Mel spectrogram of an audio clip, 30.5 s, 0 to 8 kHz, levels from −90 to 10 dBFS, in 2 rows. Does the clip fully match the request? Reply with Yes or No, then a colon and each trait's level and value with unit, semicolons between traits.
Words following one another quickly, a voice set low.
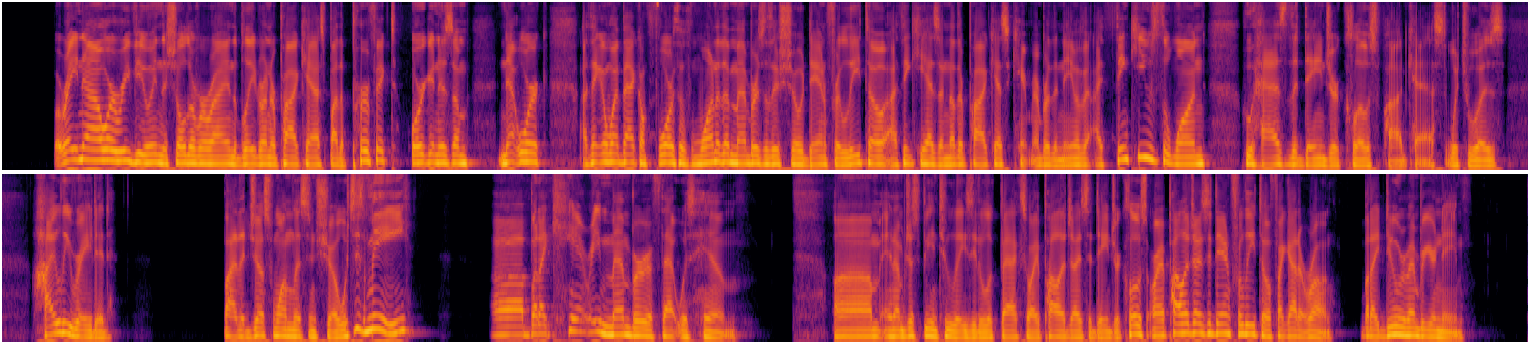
Yes: fast, 225 wpm; low, 125 Hz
